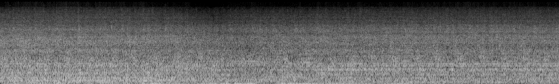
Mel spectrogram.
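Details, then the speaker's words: 2002 Chevy Avalanche 5.3L V8, about 217,000 miles, engine warm: rough idle with dull, fairly regular knock about four a second from low in the engine; owner suspects bottom end rather than lifters, unconfirmed. "yeah here's that knock no that's warm"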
